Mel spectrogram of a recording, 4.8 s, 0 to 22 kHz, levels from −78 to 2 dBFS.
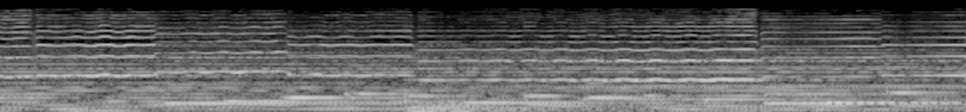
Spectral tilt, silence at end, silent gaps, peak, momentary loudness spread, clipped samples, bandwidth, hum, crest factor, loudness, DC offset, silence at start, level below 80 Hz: -3.5 dB/octave; 0 s; none; -4 dBFS; 3 LU; under 0.1%; 16 kHz; none; 14 dB; -17 LUFS; under 0.1%; 0 s; -34 dBFS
